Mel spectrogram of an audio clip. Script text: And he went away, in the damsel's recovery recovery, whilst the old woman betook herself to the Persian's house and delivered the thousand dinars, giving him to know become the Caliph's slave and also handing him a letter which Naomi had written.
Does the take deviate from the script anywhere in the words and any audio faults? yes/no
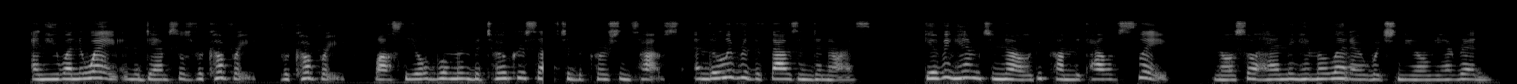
yes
